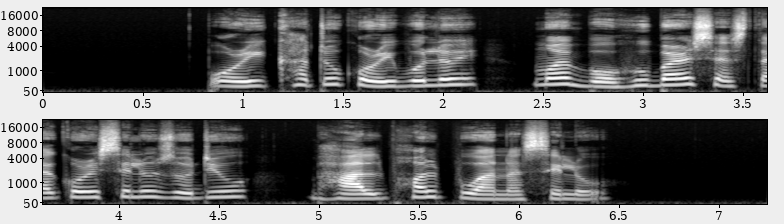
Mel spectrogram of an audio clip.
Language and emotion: Assamese, sad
